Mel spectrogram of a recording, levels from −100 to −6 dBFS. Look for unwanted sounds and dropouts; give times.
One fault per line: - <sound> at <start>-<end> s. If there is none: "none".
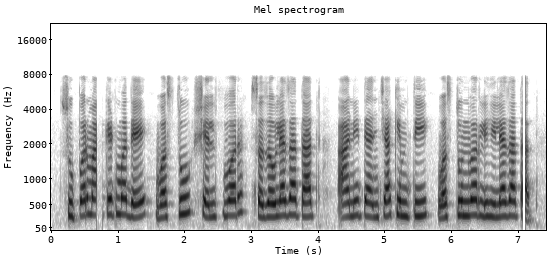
- dropout at 0.7-0.8 s
- dropout at 7.1-7.1 s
